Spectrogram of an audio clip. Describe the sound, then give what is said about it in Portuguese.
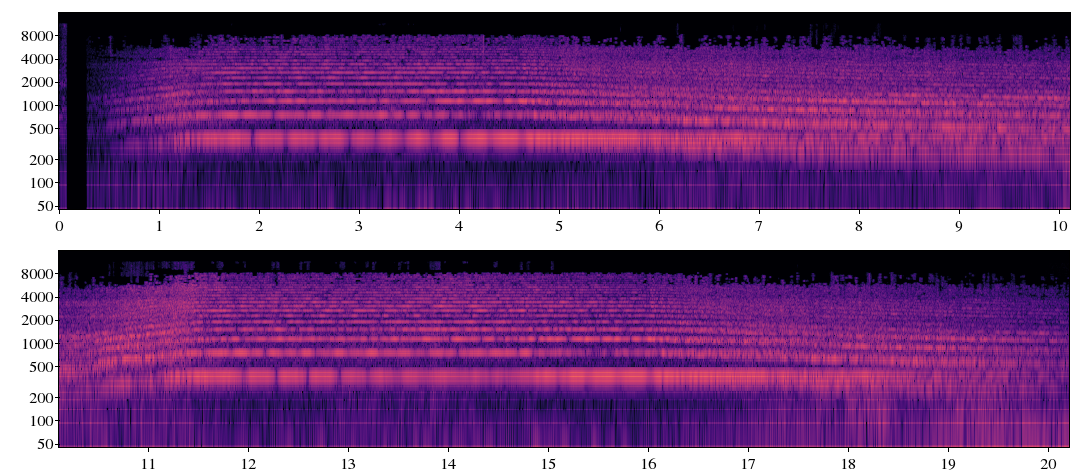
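A loud, sustained siren wails for about twenty seconds, its pitch sliding slowly down, then sweeping back up midway before holding steady again, with no voices present. “Spoilers! Toca a sirene.”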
